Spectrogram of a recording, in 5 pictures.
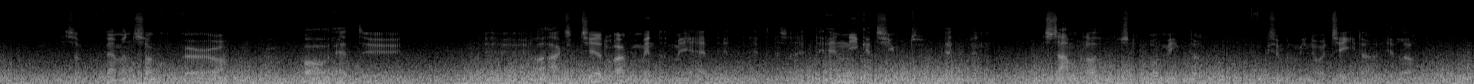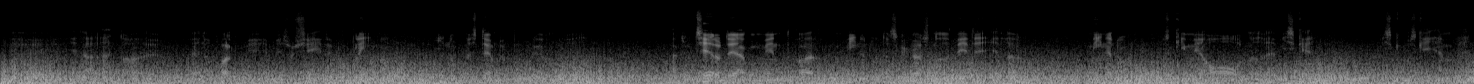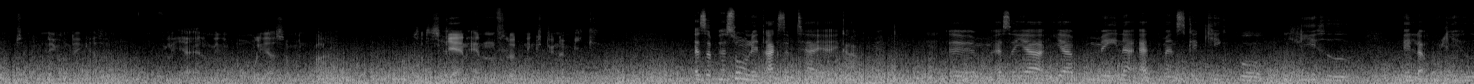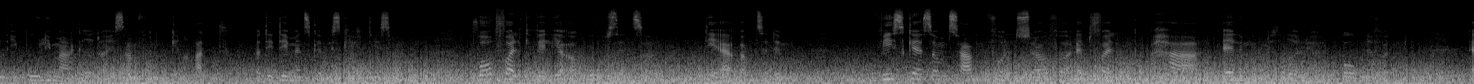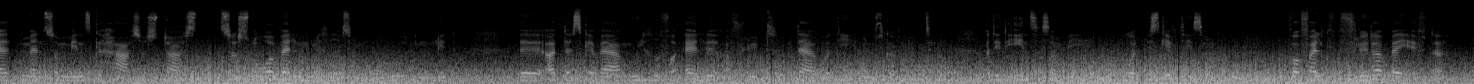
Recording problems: wind noise on the microphone; heavy; 3 dB above the speech

